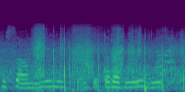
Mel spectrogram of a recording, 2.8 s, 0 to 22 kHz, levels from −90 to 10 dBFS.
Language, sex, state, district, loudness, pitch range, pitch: Hindi, female, Bihar, Sitamarhi, -22 LUFS, 215-240 Hz, 225 Hz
